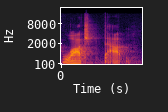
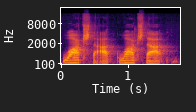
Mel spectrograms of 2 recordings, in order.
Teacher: Versus watch that, just a CH and a TH sound right next to each other, much clearer and more distinct. · You'll just hear that there's a little bit of a muted breaking sound between watched and that. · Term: past tense linking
